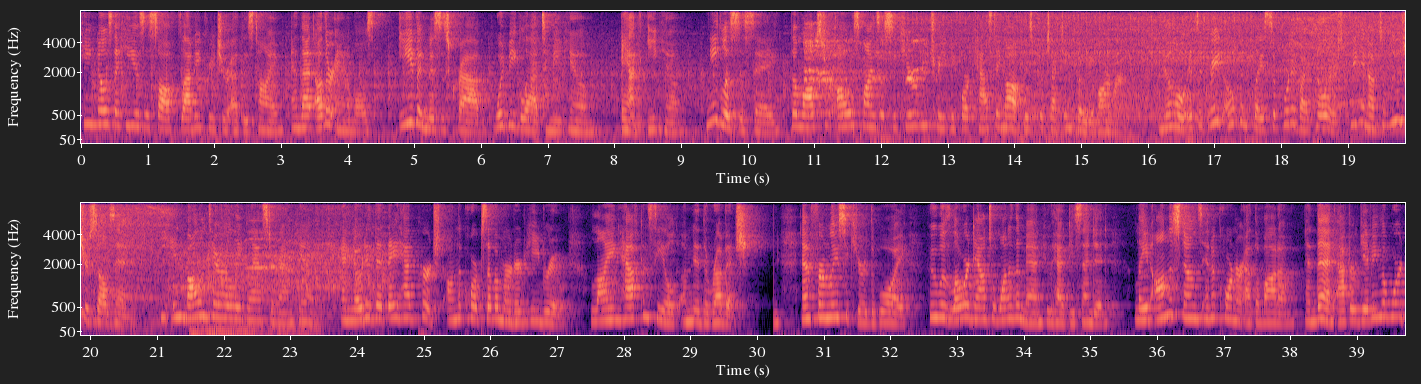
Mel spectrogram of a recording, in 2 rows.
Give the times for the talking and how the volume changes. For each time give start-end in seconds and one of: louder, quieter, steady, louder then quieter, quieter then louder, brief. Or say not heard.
0.0-39.6 steady.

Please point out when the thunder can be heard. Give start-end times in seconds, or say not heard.
13.6-16.1.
